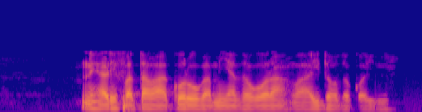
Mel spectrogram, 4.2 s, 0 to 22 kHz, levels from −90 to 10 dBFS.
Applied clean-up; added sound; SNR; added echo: none; none; none; none.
